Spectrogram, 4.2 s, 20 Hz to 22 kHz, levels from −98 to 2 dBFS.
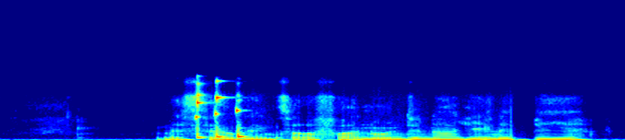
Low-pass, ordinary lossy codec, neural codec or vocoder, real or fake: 7.2 kHz; Opus, 24 kbps; none; real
